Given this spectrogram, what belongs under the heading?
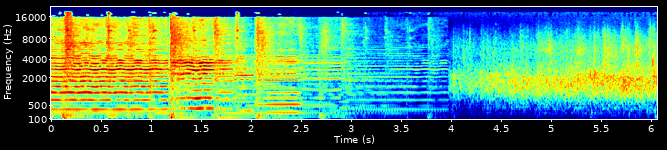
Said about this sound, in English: I was worried for a second that y'all weren't going to clap.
